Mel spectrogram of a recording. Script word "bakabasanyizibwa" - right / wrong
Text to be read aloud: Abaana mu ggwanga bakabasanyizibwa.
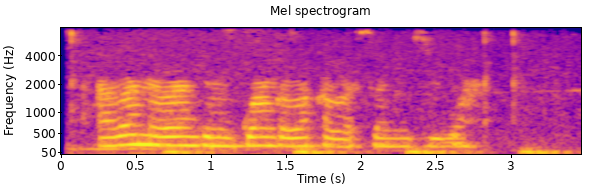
right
